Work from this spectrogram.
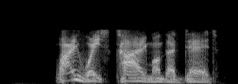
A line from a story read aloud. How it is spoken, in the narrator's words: Arke spat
